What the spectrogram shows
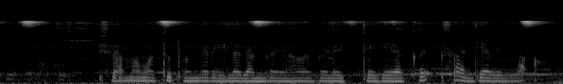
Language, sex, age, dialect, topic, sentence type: Kannada, male, 18-24, Central, agriculture, statement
